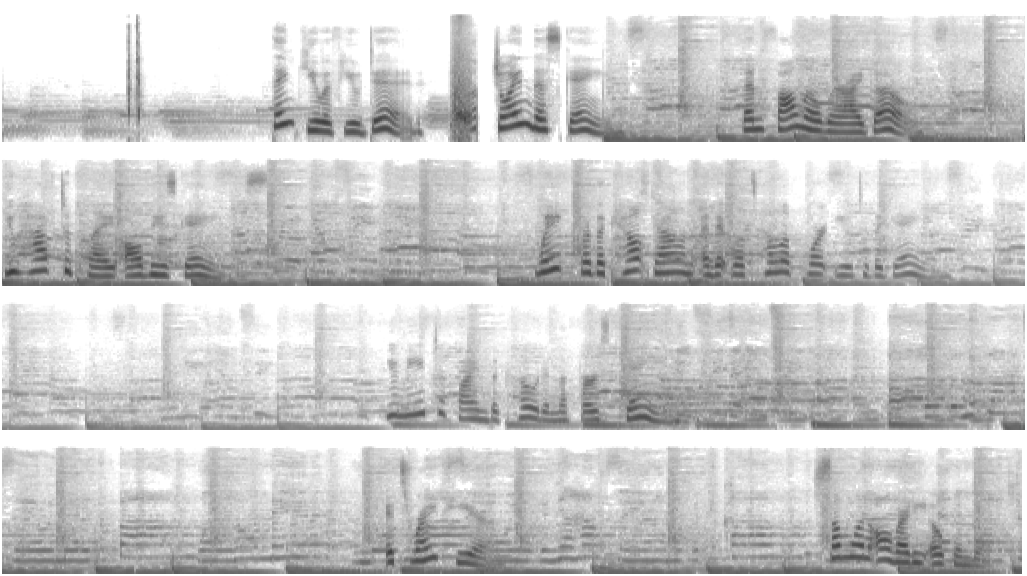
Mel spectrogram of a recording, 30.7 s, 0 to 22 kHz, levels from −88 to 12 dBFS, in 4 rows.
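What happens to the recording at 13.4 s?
At 13.4 s the level is falling in coarse, unsmoothed steps, zipper noise from 12.87 to 14.21 s: a drop of around 10 dB taken at roughly fifteen steps a second. Each jump ticks audibly; a waveform shows a staircase envelope, a spectrogram faint evenly spaced vertical lines.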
